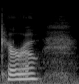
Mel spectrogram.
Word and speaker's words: Cairo: Acra, New York, uh, which is inside the town of Caro, New York, spelled like Cairo, pronounced unfortunately like KO and we're in Green County.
